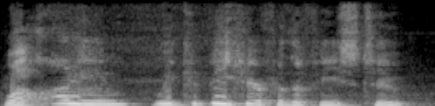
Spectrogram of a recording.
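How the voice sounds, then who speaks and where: A man's voice: high-pitched, big pitch swings, a little fast, dark tone, dull audio. A man chatting casually with fellow players during a tabletop game.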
